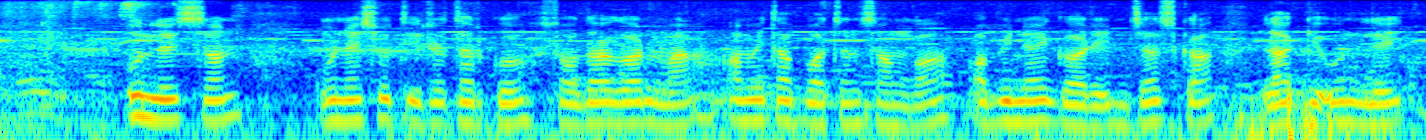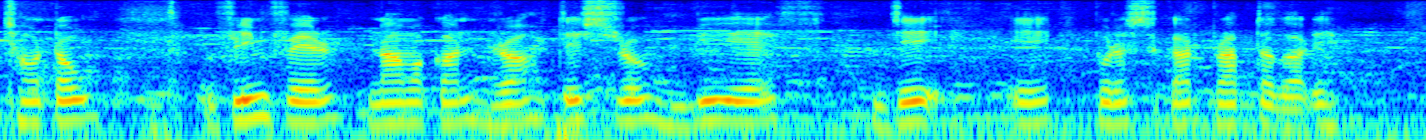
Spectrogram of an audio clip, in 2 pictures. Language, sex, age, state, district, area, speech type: Nepali, male, 18-30, West Bengal, Kalimpong, rural, read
